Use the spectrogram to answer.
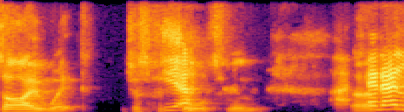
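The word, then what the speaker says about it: IWYK: yeah I IW YK we pronounce it as I Wick just for shortening and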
